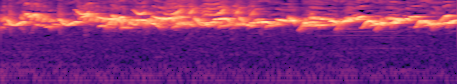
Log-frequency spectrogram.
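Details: A Chinese hwamei kept caged from capture as a juvenile into its fifth year sings a rich, steady cascade of fluty, slurred notes, full and continuous from start to finish.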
